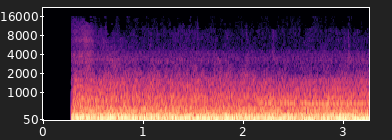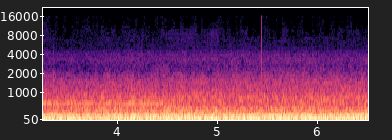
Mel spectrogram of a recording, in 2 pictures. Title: 2010 Audi S4 whining noise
